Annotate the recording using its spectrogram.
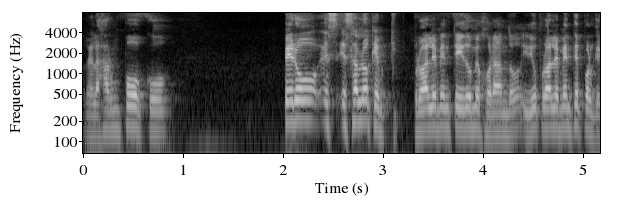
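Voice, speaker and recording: An energetic man speaks at a fairly high pitch with ordinary pitch variation in a very clean recording with a silent background. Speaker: trial lawyer. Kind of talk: interview conversation. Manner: fast.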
